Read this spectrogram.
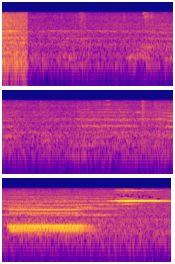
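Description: A train pulls slowly into a station.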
